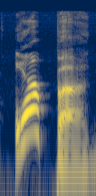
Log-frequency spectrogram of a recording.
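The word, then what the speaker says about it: Orpah: Orpa Gail Winfrey was born on January 29th, 1954.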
